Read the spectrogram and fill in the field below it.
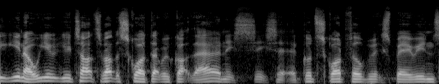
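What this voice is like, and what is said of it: Usual voice. Nothing is said of it.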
